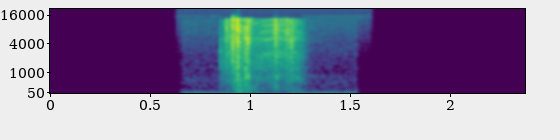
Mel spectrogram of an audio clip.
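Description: A brief sound effect in a channel logo intro: two quick snaps about a fifth of a second apart, about a second in, with silence on either side.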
